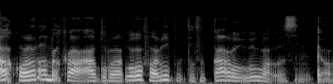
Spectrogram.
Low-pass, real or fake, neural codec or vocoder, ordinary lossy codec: 9.9 kHz; fake; autoencoder, 22.05 kHz, a latent of 192 numbers a frame, VITS, trained on many speakers; none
